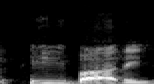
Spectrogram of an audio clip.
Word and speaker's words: Peabody: Since you're north of Boston, how do you pronounce P-E-A-B-O-D-Y? – Peabody.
